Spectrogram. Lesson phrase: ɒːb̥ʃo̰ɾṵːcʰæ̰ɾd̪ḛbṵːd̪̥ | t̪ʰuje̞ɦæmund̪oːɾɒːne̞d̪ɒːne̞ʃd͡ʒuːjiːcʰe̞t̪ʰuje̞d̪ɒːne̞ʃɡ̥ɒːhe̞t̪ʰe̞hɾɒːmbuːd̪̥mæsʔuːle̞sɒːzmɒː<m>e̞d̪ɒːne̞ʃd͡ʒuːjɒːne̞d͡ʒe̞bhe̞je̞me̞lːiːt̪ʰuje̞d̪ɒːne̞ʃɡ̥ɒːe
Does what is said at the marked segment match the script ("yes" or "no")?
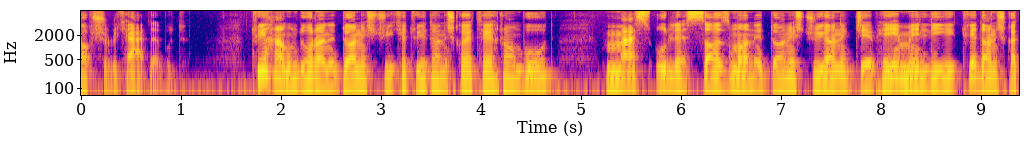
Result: no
